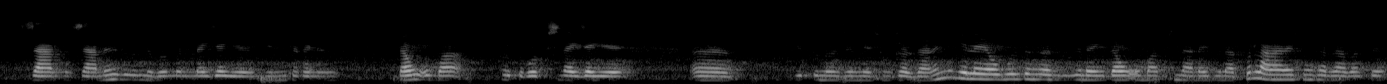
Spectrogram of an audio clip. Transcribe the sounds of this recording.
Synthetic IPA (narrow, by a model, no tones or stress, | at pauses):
zanzanɯlɯnɯbɯmɯnlajzajɯminimtʰakʰajnɯ | dawɔma | pʰɯɾkʰɯbɯpʰi̥sinajzajɯ | zikunozɯŋnisɔŋsaɾzanɯnɯbelajawbɯzɯŋazɯnajdawɔmapʰi̥sinanajzunaɾpʰɯɾlananajsɔŋsaɾzabasɯ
